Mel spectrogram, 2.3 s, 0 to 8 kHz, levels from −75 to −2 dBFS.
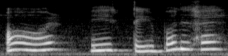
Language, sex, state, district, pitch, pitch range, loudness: Hindi, female, Madhya Pradesh, Bhopal, 330 Hz, 315-365 Hz, -17 LUFS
